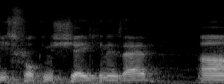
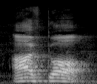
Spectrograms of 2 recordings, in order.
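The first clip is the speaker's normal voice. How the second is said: mock angry outburst; 6 semitones higher, 12 dB louder than usual. Acted angry boss laying down law.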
